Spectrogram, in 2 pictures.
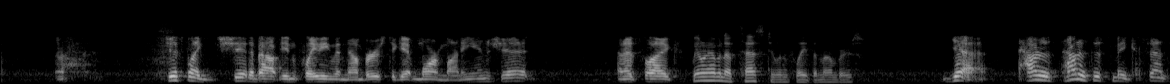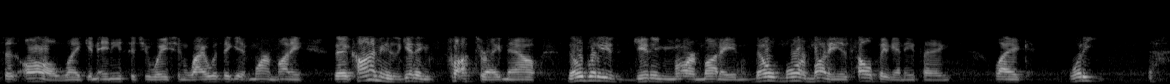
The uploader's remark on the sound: still talk to one another over the phone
